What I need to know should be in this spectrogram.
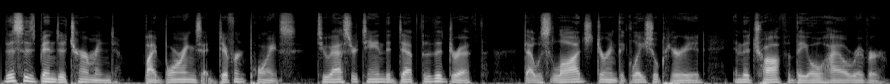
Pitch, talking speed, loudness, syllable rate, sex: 105 Hz, 200 wpm, -20 LUFS, 5.6 syllables/s, male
